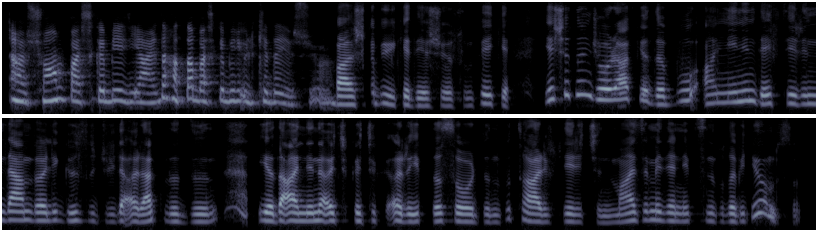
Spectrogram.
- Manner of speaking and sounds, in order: other background noise; laughing while speaking: "arakladığın"
- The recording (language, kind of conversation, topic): Turkish, podcast, Aile tariflerini nasıl saklıyor ve nasıl paylaşıyorsun?
- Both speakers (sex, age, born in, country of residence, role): female, 30-34, Turkey, Estonia, guest; female, 50-54, Turkey, Italy, host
